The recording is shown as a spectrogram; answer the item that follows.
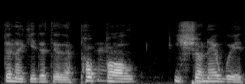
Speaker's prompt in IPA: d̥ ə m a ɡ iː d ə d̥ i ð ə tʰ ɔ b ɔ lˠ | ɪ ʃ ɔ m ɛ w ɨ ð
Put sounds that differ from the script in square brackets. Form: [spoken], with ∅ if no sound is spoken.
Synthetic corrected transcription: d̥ ə [n] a ɡ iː d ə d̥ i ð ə [pʰ] ɔ b ɔ lˠ | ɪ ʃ ɔ [n] ɛ w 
